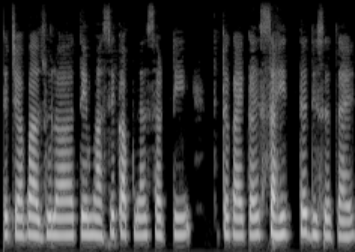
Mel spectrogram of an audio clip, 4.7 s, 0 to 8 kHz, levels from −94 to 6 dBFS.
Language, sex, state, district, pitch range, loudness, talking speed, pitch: Marathi, female, Karnataka, Belgaum, 205-215 Hz, -24 LUFS, 140 wpm, 210 Hz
